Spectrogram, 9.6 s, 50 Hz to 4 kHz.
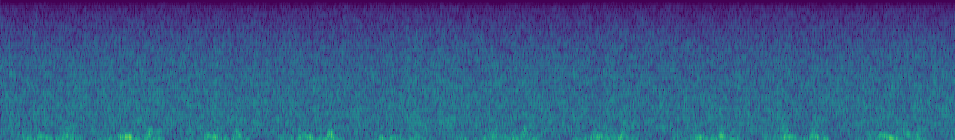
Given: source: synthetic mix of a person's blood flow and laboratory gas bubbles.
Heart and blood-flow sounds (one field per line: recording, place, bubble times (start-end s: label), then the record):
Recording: Doppler ultrasound of blood flow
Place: precordium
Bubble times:
0.16-0.26 s: bubbles
0.42-0.54 s: bubbles
From the record:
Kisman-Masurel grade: 221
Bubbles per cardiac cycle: several, 3 to 8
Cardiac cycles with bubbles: 10 to 50%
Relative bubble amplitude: barely perceptible (0.100 to 0.250)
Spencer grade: 2 (many but less than half of the cardiac periods contain bubble signals, singularly or in groups)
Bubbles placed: anywhere in the cardiac cycle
